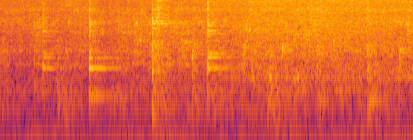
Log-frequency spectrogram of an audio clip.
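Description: Hot oil spatters and sizzles in a pan during home frying, a steady broadband hiss broken by several sharp pops and crackles in the first couple of seconds, close and fairly loud.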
